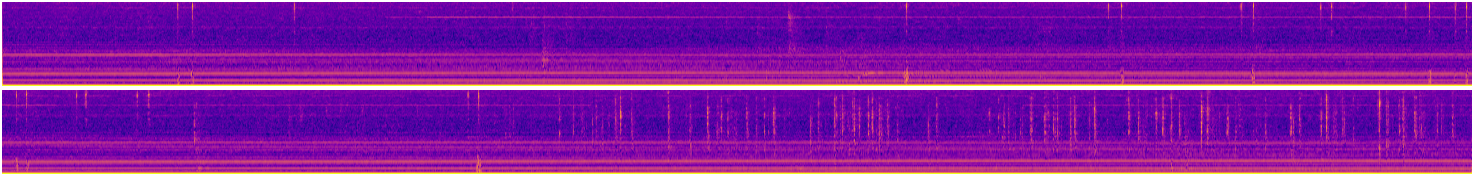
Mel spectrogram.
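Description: Steady low electrical mains hum with a stack of buzzing overtones, unchanging throughout, with a few faint ticks in the second half.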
